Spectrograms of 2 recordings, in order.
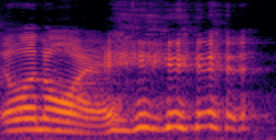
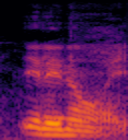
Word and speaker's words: Illinois: uh people is illino the S is silent Illinois Illinois Illinois ah this one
